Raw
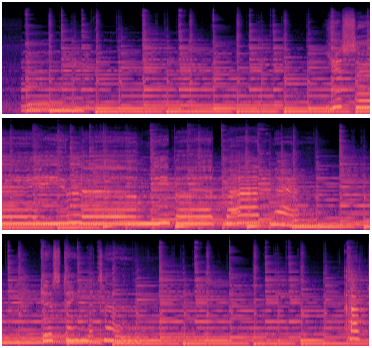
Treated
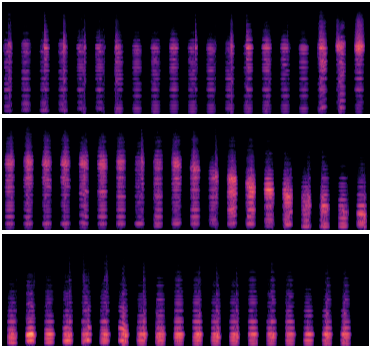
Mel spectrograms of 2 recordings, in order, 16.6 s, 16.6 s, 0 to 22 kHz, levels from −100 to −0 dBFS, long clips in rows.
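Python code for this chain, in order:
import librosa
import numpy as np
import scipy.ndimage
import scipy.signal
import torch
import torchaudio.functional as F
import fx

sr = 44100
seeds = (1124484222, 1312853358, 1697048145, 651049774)

y = fx.granulator(x, sr, seeds[0], grain_ms=165.0, per_s=3.6, spray_ms=333.0, spread_st=0)
y = fx.filter_sweep_bandpass(y, sr, from_hz=4200.0, to_hz=430.0, start_s=8.11, end_s=11.24, q=6.9)
y = y * 10.0 ** (12.0 / 20.0)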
